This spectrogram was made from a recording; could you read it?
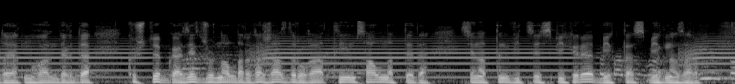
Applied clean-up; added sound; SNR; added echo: none; Trumpet; 12 dB; none.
